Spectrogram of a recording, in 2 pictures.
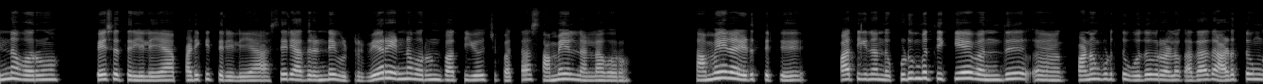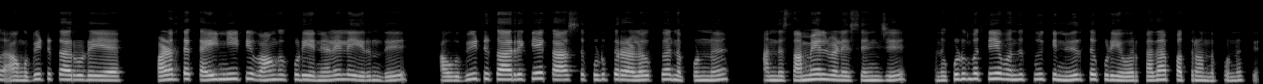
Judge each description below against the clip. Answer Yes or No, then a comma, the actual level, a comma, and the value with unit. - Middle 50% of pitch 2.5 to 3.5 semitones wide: Yes, average, 3.1 semitones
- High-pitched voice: Yes, high, 215 Hz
